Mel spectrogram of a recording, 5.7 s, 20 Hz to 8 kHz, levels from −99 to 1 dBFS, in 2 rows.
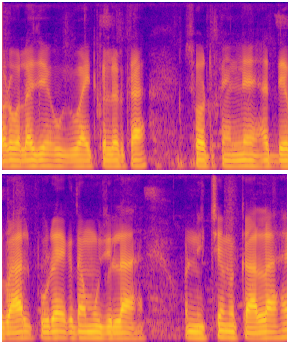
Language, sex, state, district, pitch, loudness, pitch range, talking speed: Hindi, male, Bihar, West Champaran, 100 Hz, -14 LUFS, 100-105 Hz, 200 wpm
